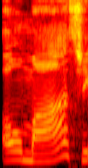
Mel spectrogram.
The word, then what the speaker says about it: Omos: Omos? Are you talking about Omos? – God, I'm so bad at that every time. I phonetically try to pronounce it every single time, and I cannot get it in my head that's Omos.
